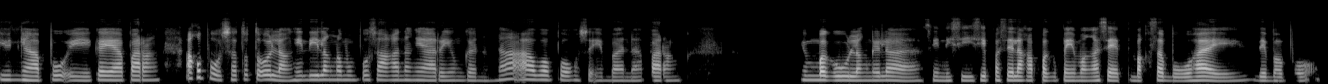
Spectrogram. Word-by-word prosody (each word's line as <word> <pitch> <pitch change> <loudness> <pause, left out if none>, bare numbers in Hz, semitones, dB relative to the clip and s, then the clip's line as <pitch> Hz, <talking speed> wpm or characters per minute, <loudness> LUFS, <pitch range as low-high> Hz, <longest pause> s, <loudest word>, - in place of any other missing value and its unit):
'Yun 215 -1 -4
nga 190 -1 +4
po, 210 +2 -5
eh, 185 -1 -1
kaya 200 -1 +6
parang 205 0 +1 0.2
ako 320 - +5
po 255 - -2
sa 215 0 +2
totoo 220 -1 -1
lang 185 -2 -1
hindi 210 +1 0
lang 215 -1 0
naman 210 0 -5
po 215 - -5
sa'kin 205 -1 -1
nangyari 190 -2 -1
yung 185 0 -12
gano'n, 175 -2 -8
naaawa 215 -2 +1
po 200 -1 -5
ako - - -11
sa - - -5
iba 180 0 -6
na 175 0 -9
parang 180 -1 -2 1.2
'yung 205 -1 -4
magulang 190 -2 +4
nila 185 -2 -1
sinisisi 180 +1 -5
pa 195 0 -5
sila 190 -1 +4
kapag 185 -1 -2
may 180 - +5
mga 175 +1 0
setback 175 -2 0
sa 190 - +5
buhay, 175 +1 +3
'di 185 -4 -2
ba 175 -1 -4
po? 175 0 -10
190 Hz, 185 wpm, -24 LUFS, 180-205 Hz, 1.2 s, kaya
